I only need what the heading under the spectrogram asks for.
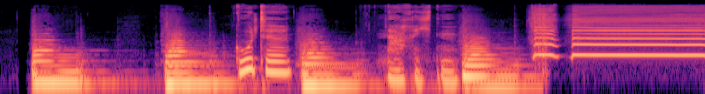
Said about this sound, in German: Und, und, und, und danke an die, an die Good Guys, weil ich finde den Jingle super, weil so eine Tröte kommt noch. Spielen wir, ihn, wir spielen ihn jetzt ab.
